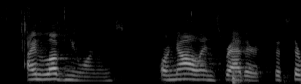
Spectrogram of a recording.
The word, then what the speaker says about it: New Orleans: The Burley Earl says Nolans. Nolans. That's how you pronounce it in a New Orleans accent. Nolans. Hey, you're right. People are like, New Orleans. New Orleans, Nolans.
